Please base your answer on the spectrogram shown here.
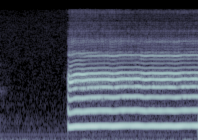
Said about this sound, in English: then the sound is completely resonating in the mouthpiece.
